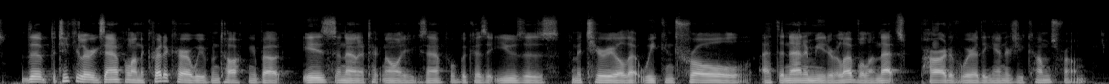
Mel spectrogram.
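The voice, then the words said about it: Canadian Newfoundland accent. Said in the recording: “you're not exactly with a South Australian accent ... I grew up in Canada. In fact, I grew up in a place called Newfoundland on the east coast of Canada”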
